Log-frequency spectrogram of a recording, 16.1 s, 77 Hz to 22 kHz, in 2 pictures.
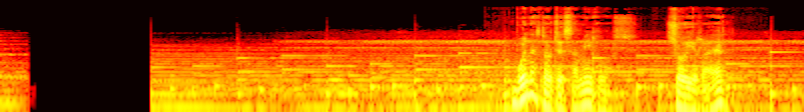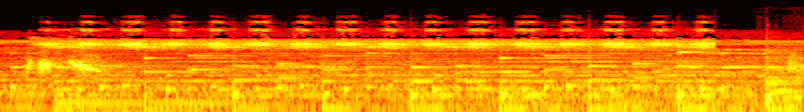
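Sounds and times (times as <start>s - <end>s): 
crickets chirping at night: 2.9s - 16.0s
speech: 5.1s - 7.4s.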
